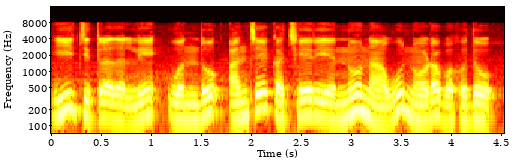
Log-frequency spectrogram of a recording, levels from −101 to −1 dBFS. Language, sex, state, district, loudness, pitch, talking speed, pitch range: Kannada, male, Karnataka, Bangalore, -12 LUFS, 150 Hz, 90 wpm, 135-170 Hz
